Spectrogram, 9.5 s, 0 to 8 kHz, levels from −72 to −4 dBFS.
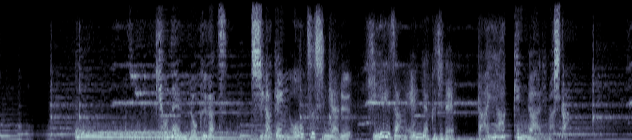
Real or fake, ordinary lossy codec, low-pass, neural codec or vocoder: fake; Opus, 16 kbps; 7.2 kHz; vocoder, 24 kHz, 100 mel bands, Vocos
